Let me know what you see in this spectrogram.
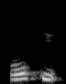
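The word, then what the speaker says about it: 大きい: Yang pertama ini ada kanji oki. Ya, oki. Artinya besar gitu ya. Ini O-nya double gitu, terus I-nya juga bacanya panjang gitu ya. Jadi ditambahin I di belakang Ki gitu. Jadi Oki. Dibaca panjang. Ini besar ya.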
